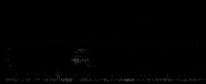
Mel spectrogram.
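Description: Near silence with faint eating sounds: a soft mouth noise from chewing food about a second in, over a low room hum.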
